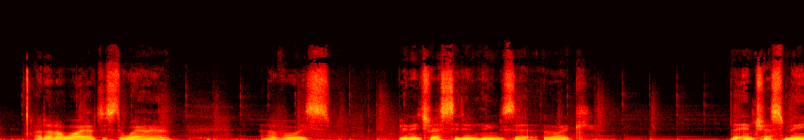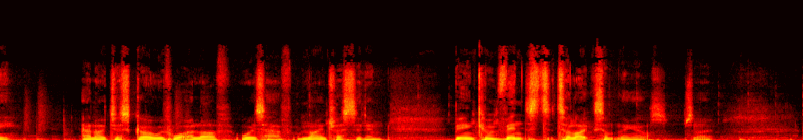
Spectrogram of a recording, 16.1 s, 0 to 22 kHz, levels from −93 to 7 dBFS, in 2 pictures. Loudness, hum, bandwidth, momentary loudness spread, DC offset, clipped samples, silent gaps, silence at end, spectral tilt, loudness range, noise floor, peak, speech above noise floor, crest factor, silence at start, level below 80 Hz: -27 LUFS; none; 15 kHz; 17 LU; under 0.1%; under 0.1%; none; 0.3 s; -5 dB/octave; 3 LU; -55 dBFS; -10 dBFS; 28 dB; 20 dB; 0.1 s; -46 dBFS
